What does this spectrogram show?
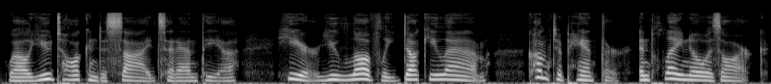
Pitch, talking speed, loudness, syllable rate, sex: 195 Hz, 150 wpm, -18 LUFS, 4.0 syllables/s, female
